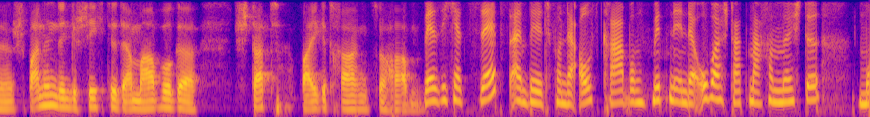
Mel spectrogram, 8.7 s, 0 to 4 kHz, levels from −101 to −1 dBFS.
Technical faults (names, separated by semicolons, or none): repeated packet loss (robotic sound)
